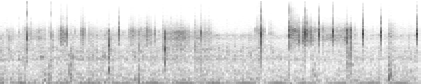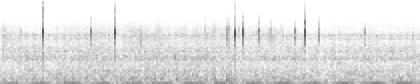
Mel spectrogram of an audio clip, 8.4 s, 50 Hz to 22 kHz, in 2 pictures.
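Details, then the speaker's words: Universal (SMC) Laguna 36-inch ceiling fan, model KB-36, made April 1989, thinner residential motor, running at medium speed: irregular dry ticks and scratchy clicks over a faint motor hum; worn bearings, likely from storage, to be replaced. "Hear that bearing noise. Delightful."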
